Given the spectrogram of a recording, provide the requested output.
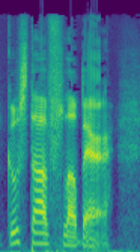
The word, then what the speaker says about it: Gustave Flaubert: I never pronounce this guy's name right. Gustave Flaubert.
